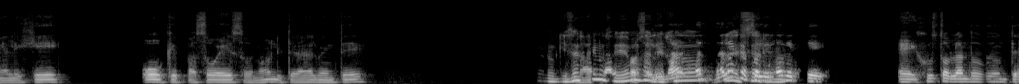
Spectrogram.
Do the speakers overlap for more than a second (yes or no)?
yes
